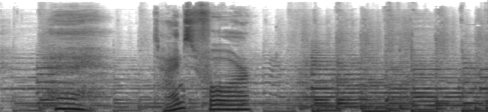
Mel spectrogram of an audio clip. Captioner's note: sigh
